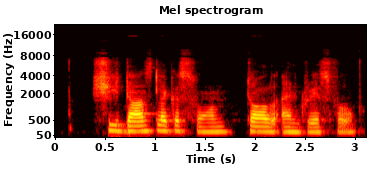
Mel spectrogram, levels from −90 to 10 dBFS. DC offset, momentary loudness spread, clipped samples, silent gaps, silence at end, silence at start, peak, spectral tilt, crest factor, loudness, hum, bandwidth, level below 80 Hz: under 0.1%; 12 LU; under 0.1%; none; 0.1 s; 0.4 s; -6 dBFS; -5.5 dB/octave; 20 dB; -25 LUFS; none; 7.8 kHz; -68 dBFS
